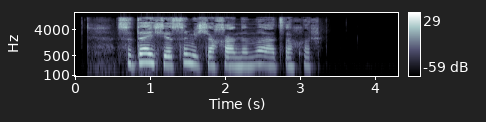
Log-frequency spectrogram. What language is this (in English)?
Adyghe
